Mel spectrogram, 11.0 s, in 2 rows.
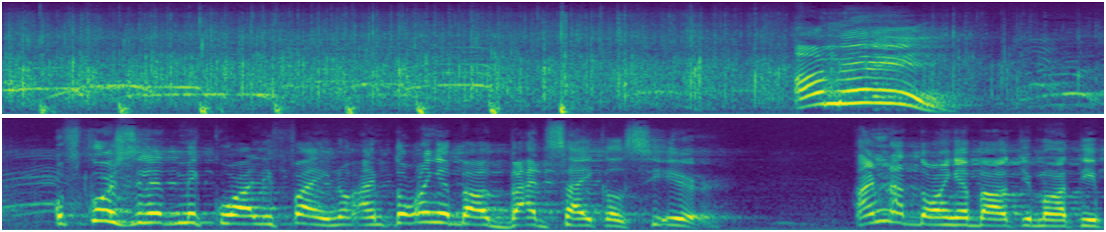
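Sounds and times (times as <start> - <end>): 
audience clapping hands: 0.0 - 5.6
speech: 4.0 - 4.8, 6.0 - 9.2, 9.8 - 11.0.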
